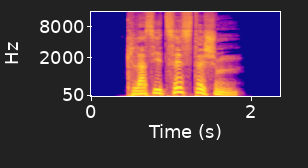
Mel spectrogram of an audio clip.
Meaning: strong dative masculine/neuter singular of klassizistisch
- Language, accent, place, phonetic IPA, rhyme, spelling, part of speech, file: German, Germany, Berlin, [klasiˈt͡sɪstɪʃm̩], -ɪstɪʃm̩, klassizistischem, adjective, De-klassizistischem.ogg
